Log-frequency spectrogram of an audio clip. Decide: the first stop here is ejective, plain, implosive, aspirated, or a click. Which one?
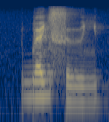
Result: plain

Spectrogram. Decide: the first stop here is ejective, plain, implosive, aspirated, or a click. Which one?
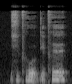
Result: aspirated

